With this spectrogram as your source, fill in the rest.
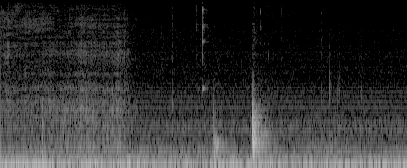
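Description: A lighter clicks.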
